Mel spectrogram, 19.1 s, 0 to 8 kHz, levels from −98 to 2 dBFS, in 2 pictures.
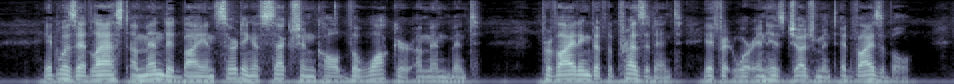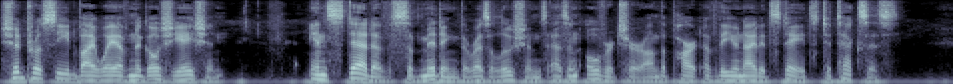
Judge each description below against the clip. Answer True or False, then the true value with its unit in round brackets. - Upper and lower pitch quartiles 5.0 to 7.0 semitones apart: False (4.4 semitones)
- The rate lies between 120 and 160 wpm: True (150 wpm)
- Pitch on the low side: True (100 Hz)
